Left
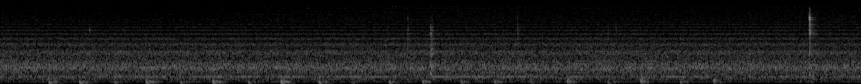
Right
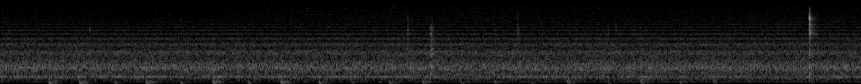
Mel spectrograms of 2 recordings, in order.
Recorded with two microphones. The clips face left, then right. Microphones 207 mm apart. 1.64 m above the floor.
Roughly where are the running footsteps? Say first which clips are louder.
Right 1 dB; centre.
